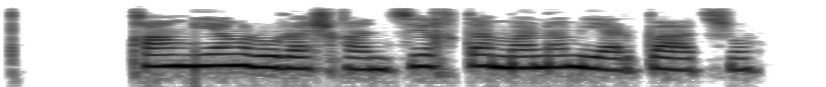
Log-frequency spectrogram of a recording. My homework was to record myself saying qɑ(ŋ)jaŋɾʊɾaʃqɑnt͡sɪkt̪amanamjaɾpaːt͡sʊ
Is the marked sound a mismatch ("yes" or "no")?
no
